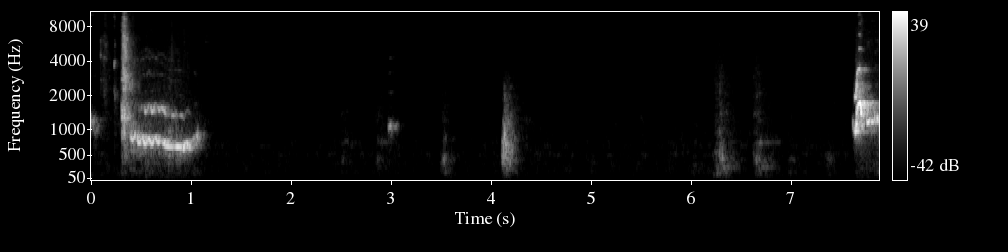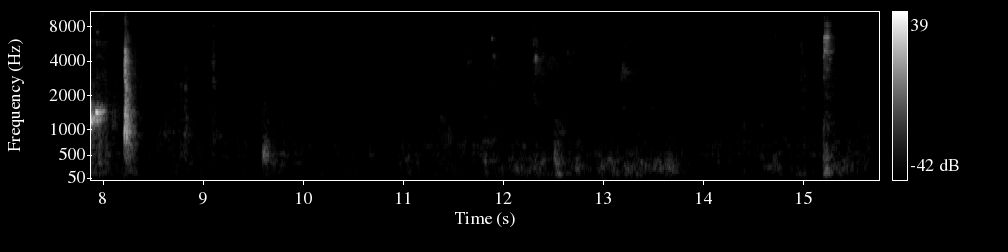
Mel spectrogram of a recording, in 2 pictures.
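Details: Cavalier King Charles Spaniel puppies in a puppy pen meet bigger adult dogs for socialization: a drawn-out, wavering whine opens, then faint scattered sounds and a brief yelp-like call midway, followed by near silence.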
